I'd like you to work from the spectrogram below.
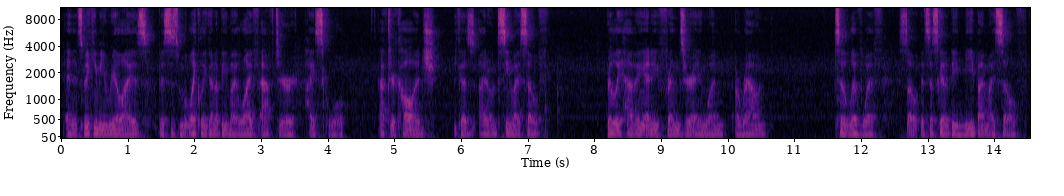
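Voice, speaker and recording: A young man in his late teens with a slight lisp, talking quietly and haltingly to the camera at home. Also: fairly low pitch, a little hiss or hum. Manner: halting, with many fillers and restarts. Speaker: vlogger. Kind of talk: confessional talk to camera. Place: large house, indoors.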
